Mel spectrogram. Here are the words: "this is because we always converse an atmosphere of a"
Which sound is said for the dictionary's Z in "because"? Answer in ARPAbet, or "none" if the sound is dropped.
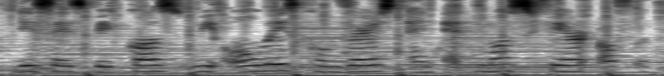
S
